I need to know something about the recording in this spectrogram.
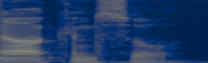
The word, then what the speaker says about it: Arkansas: S silent in AR the second s is silent in Arkansas despite the fact that it's spelled identically to Kansas from the K onwards John Z Cen John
